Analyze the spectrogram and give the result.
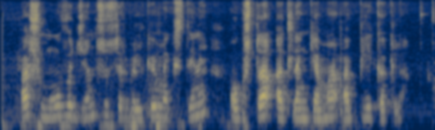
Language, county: Lithuanian, Kaunas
